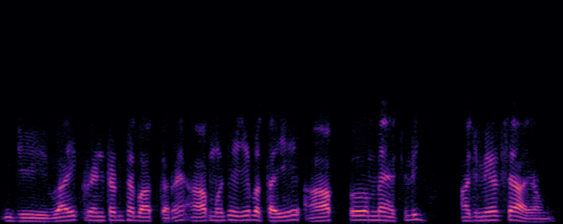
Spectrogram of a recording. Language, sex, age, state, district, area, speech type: Hindi, male, 60+, Rajasthan, Jaipur, urban, conversation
